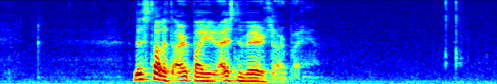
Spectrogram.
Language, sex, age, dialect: Faroese, male, 36-60, Suðurstreymoy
